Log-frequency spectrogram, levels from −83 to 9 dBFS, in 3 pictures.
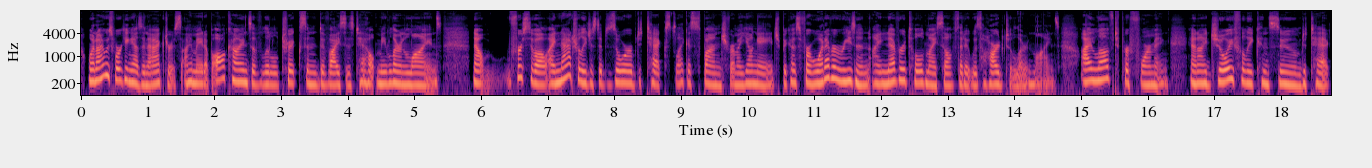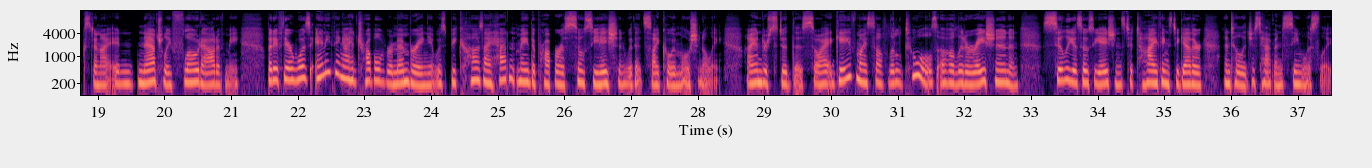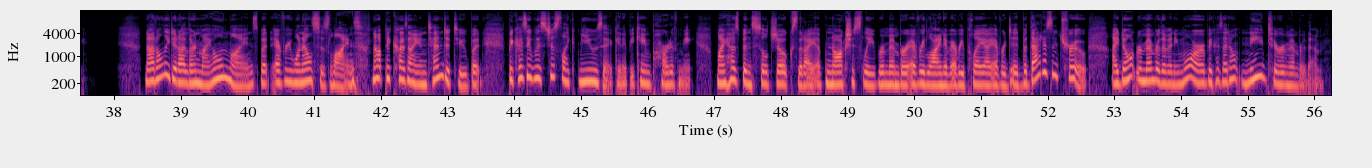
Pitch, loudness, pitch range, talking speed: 210 Hz, -19 LUFS, 195-235 Hz, 190 wpm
